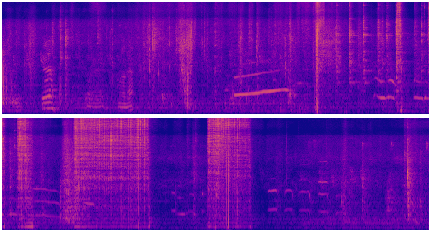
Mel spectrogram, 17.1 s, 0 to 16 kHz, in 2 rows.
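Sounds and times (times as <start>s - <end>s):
arc welding crackling: 7.8s - 11.6s, 12.6s - 13.6s.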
